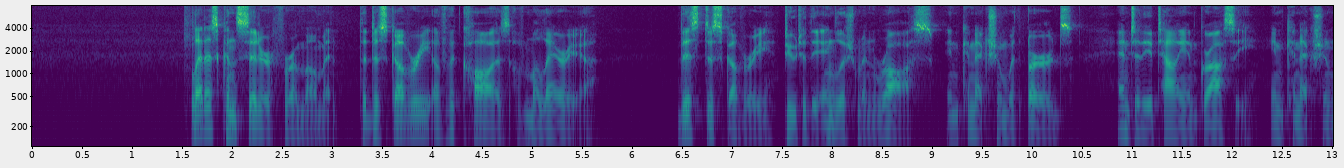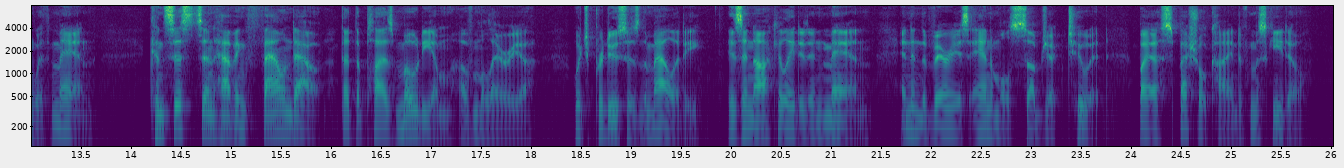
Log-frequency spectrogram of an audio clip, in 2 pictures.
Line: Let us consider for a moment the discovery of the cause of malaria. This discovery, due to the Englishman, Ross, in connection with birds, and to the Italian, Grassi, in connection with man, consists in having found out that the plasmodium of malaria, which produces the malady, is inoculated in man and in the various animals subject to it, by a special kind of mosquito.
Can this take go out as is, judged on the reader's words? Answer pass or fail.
pass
